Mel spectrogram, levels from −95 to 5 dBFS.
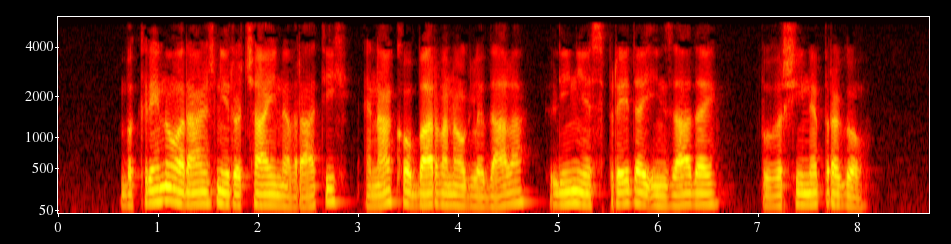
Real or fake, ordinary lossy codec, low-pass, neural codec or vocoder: real; MP3, 32 kbps; 5.4 kHz; none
